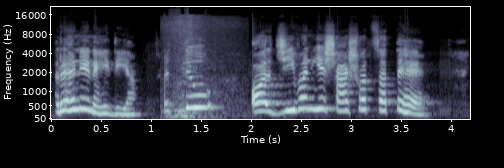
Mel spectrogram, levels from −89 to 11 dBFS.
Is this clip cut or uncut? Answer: cut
